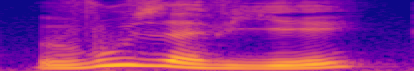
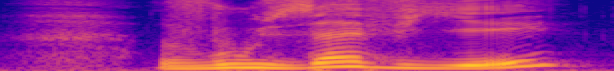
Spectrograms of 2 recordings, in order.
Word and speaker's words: vous aviez: Vous aviez, EZ at the end, et aviez, and then liaison. Vous aviez.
